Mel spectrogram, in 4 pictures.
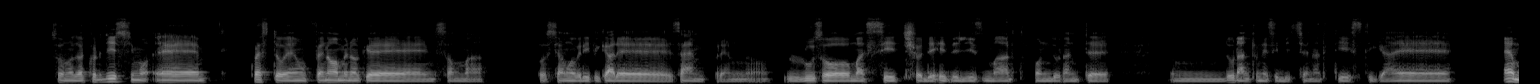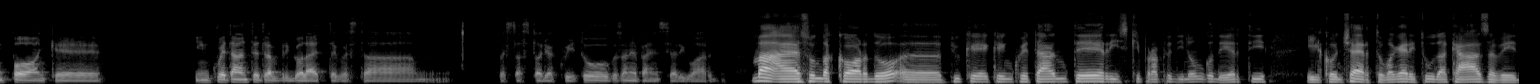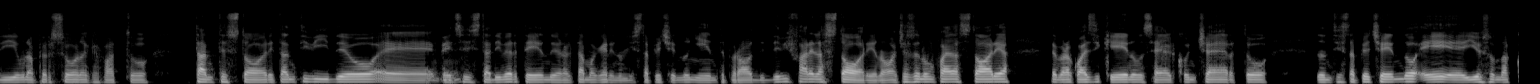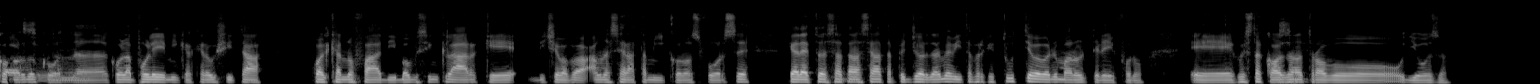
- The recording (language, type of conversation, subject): Italian, podcast, Come scopri di solito nuova musica?
- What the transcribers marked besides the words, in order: laughing while speaking: "de"; lip smack; "proprio" said as "propio"; "cioè" said as "ceh"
